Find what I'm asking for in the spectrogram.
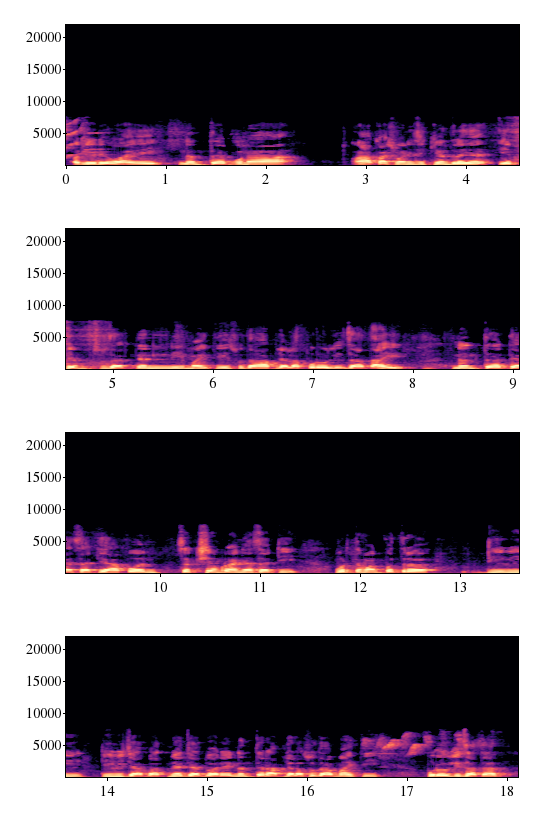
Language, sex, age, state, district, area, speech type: Marathi, male, 60+, Maharashtra, Osmanabad, rural, spontaneous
